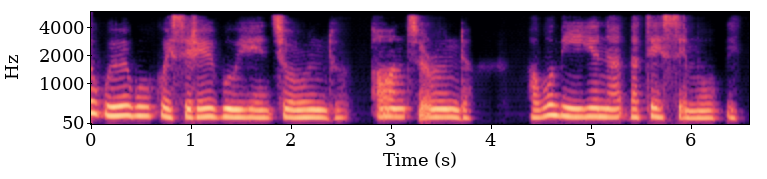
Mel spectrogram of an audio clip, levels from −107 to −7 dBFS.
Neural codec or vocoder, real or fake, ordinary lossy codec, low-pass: codec, 16 kHz, 0.5 kbps, X-Codec, WavLM features, trained on Multilingual LibriSpeech; fake; none; 5.4 kHz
